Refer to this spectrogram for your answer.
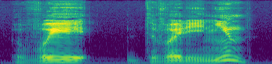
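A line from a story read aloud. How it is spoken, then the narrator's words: Plain. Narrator (Russian): спросил он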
